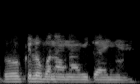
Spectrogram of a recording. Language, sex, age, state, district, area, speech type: Hindi, male, 18-30, Rajasthan, Karauli, rural, conversation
